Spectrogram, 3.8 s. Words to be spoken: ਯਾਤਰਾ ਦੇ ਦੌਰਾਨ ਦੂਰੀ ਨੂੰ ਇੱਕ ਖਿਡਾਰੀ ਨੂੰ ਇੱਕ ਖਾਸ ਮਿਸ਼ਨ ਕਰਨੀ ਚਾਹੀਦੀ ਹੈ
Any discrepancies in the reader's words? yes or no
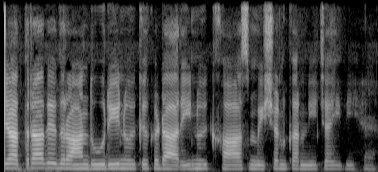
no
